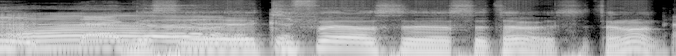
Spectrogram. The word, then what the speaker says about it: Kiefer: Kisser Sutherland. – What? – C'est ça? – What? – Qu'est-ce que tu dis? Il essaie de parler. – Kiefer,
